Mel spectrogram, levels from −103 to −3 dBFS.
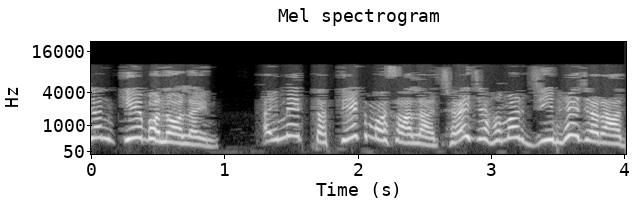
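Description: All the way through, the speech sounds heavily coded, washy and ringing with hiss breathing under it and nothing above 10.1 kHz, most likely WMA compression at a low bitrate around 24 kbps. At 1.65 to 1.69 s there's pre-echo: block-spread quantisation noise leaks about 42 ms ahead of a sharp attack, giving a brief hiss and a smeared onset.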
